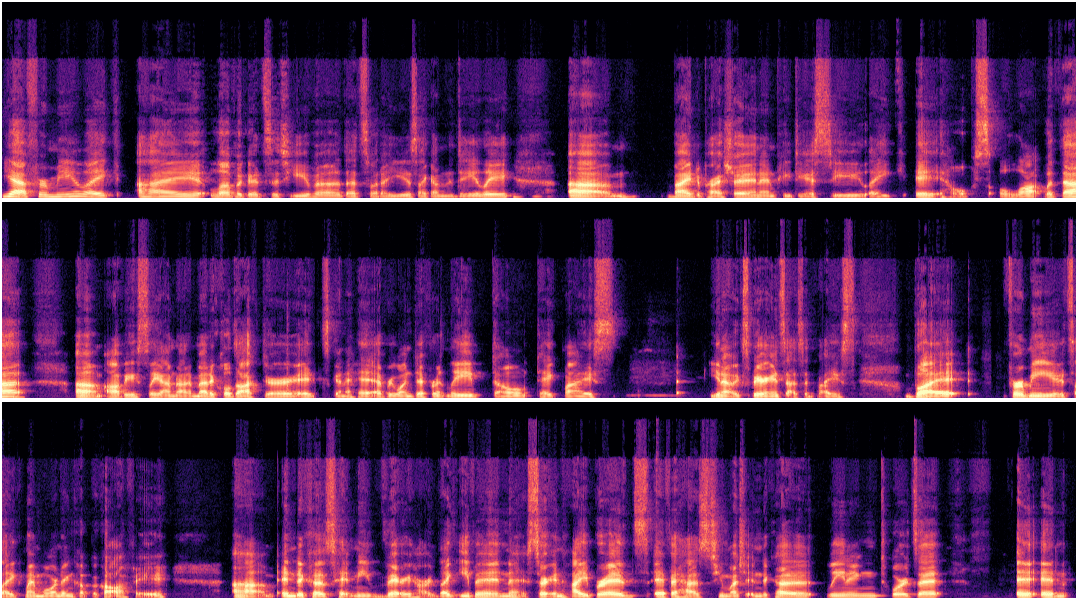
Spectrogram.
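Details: Adult speaker; typical speech.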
